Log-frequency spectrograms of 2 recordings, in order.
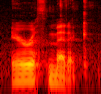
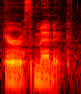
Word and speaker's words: arithmetic: of series it's pronounced arithmetic when it's a noun it's arithmetic when you're adding subtracting that's arithmetic right when it's an adjective describing a type of sequence or series it's pronounced arithmetic here are a couple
